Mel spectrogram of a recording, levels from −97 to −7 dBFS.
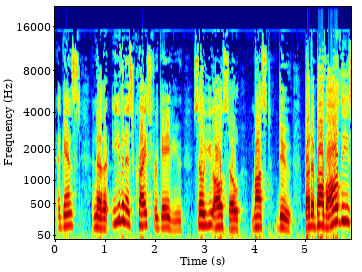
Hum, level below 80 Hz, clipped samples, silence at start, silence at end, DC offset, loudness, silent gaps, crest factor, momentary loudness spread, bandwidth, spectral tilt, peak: none; -42 dBFS; 0.2%; 0.05 s; 0 s; under 0.1%; -9 LUFS; none; 10 dB; 13 LU; 16 kHz; -5 dB/octave; 0 dBFS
